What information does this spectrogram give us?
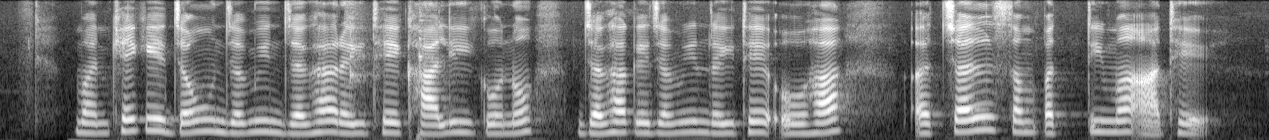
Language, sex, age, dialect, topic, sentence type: Chhattisgarhi, female, 18-24, Western/Budati/Khatahi, banking, statement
